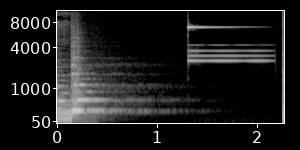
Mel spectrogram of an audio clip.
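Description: The last notes of a children's song die away. About a second later a single bright chime-like ding sounds suddenly, rings for nearly a second on a few high clear tones, and stops.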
